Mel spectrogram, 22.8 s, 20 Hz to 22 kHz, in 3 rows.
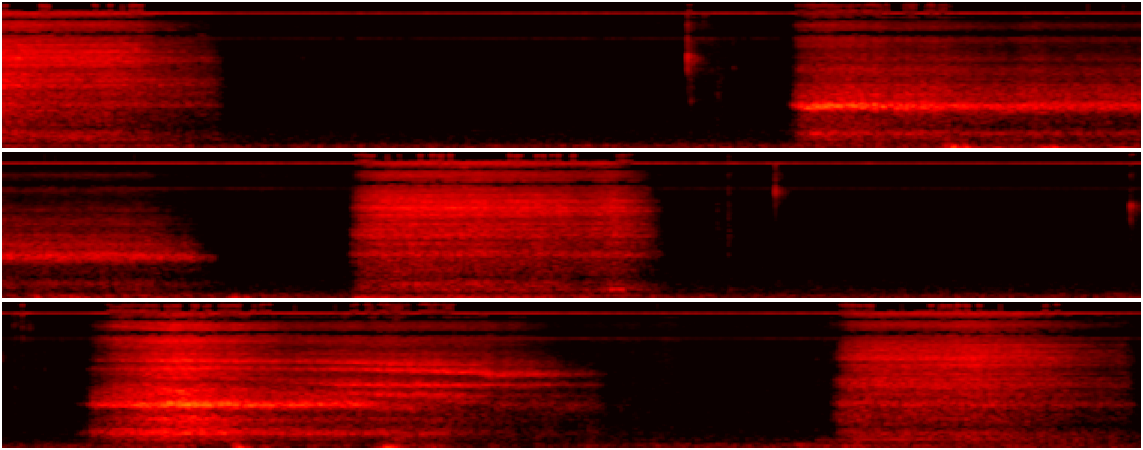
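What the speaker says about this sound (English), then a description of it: "We're gonna inhale for 5, hold for 5, and then exhale for 8" Slow deep breathing at close range, with long hissing inhales and longer exhales separated by silent held pauses, repeated across several cycles and with no speech.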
